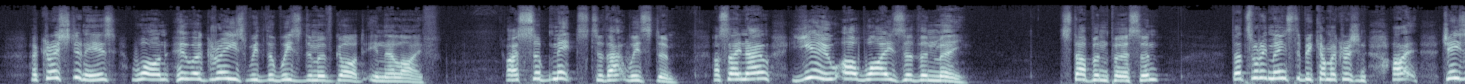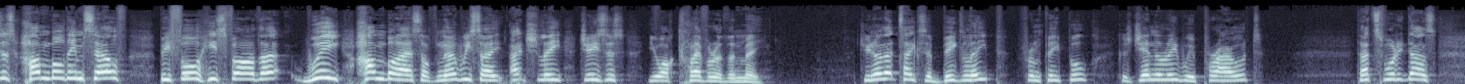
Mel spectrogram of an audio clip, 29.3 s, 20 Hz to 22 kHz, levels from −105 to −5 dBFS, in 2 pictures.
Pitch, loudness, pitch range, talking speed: 240 Hz, -18 LUFS, 215-275 Hz, 155 wpm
